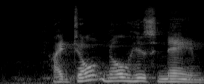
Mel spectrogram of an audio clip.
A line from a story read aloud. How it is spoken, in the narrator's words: the bishop sadly replied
